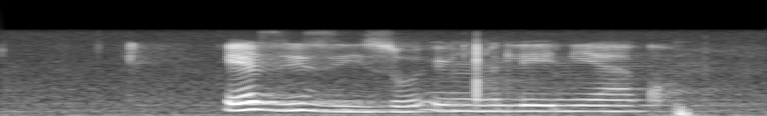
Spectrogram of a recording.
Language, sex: Xhosa, male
